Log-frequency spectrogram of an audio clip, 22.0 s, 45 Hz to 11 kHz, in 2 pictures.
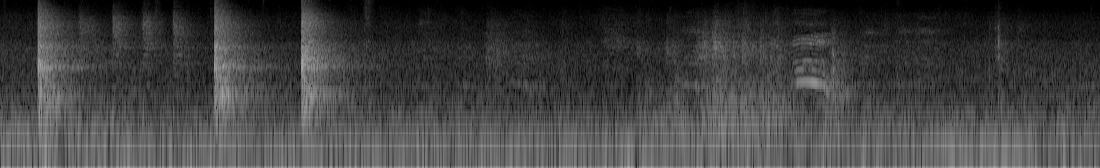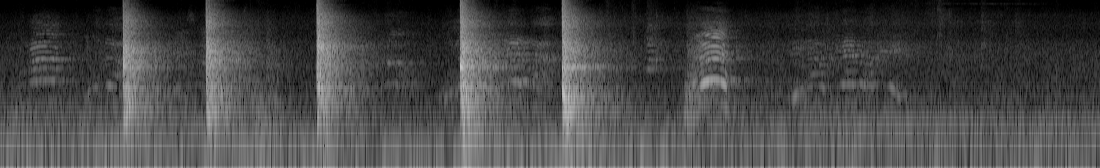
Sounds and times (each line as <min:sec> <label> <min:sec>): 0:00.3 bangs 0:03.7
0:06.3 bangs 0:08.7
0:12.0 bangs 0:18.3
